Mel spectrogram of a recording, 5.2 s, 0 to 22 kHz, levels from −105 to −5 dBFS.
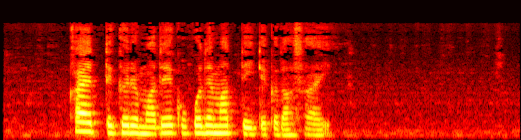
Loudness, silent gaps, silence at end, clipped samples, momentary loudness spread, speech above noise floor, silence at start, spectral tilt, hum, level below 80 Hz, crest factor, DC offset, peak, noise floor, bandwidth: -22 LUFS; none; 1.9 s; under 0.1%; 12 LU; 38 dB; 0.7 s; -6.5 dB/octave; none; -66 dBFS; 18 dB; under 0.1%; -4 dBFS; -59 dBFS; 11.5 kHz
